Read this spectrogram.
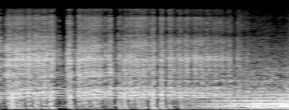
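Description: A snowmobile speeds past over snow.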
